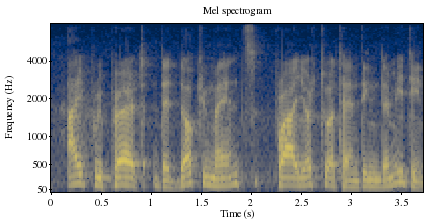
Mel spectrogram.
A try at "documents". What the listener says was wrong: So, documentos, the pronunciation, documents. Okay, la C-U ahí sounds like you're saying the letter Q, la letra Q, okay? Documents. I prepared the documents prior to attending the meeting.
